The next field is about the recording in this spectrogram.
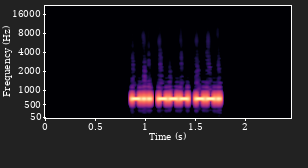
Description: Morse code, heard as a keyed tone, about 44 wpm, 700 Hz. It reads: DOG
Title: Three Letter Words - 45wpm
